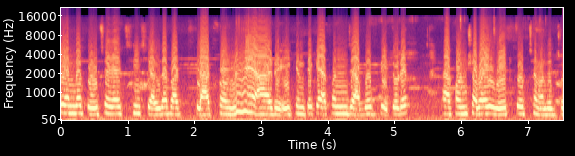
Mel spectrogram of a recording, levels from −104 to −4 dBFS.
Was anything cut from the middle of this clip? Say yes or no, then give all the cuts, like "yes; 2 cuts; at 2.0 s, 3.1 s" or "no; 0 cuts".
no; 0 cuts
